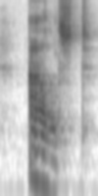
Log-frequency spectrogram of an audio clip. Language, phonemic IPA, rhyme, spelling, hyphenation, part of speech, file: Dutch, /aːlst/, -aːlst, Aalst, Aalst, proper noun, Nl-Aalst.ogg
- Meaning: 1. Aalst (a city in East Flanders, Flanders, Belgium) 2. Aalst (an arrondissement of East Flanders, Flanders, Belgium) 3. a village and former municipality of Zaltbommel, Gelderland, Netherlands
